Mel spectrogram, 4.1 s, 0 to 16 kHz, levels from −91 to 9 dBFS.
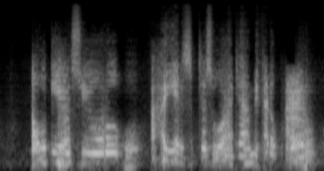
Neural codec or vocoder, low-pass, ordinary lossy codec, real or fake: codec, 44.1 kHz, 0.9 kbps, DAC; 14.4 kHz; MP3, 96 kbps; fake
